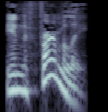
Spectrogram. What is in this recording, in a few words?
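"infirmly", British English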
